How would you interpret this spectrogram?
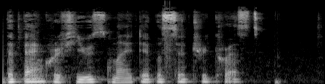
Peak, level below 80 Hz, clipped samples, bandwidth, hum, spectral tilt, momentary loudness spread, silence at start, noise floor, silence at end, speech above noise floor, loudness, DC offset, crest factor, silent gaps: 0 dBFS; -50 dBFS; under 0.1%; 15.5 kHz; none; -4 dB/octave; 14 LU; 0.05 s; -43 dBFS; 0.45 s; 26 dB; -16 LUFS; under 0.1%; 18 dB; none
